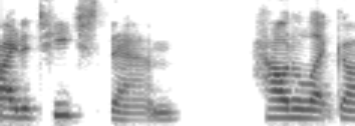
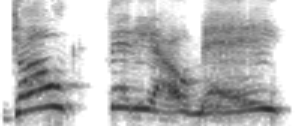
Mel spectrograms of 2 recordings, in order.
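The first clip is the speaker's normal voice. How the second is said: put-on high, loud, slow child's scream; shrieking toddler tantrum; son screaming; 10 semitones higher, 6 dB louder, slower than usual. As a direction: scream it like a furious four-year-old. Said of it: "my son screaming".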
